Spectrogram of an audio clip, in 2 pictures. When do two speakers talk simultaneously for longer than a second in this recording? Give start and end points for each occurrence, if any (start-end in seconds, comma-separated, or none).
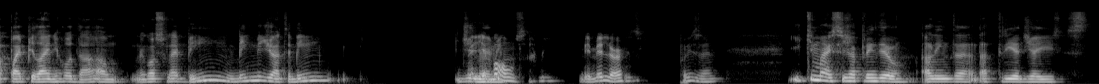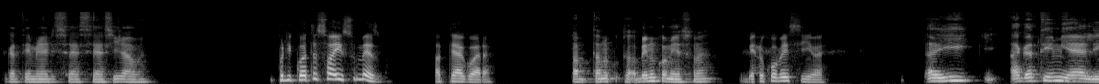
none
